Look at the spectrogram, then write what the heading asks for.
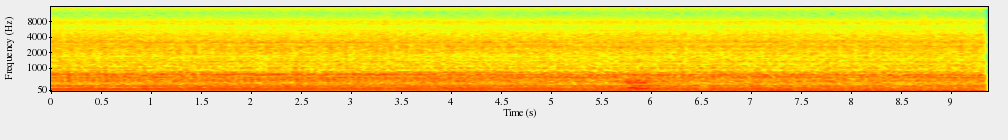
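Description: Perodua Myvi's engine idling steadily with the radiator cap off, running so the fresh coolant circulates into the block and the level in the filler neck drops as air bleeds out.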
